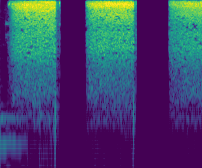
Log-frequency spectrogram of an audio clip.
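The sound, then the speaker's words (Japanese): Nipple pump suction sound effect: three bursts of bright, breathy hiss, each about half a second long and separated by short silent gaps, with the third burst still running at the end. “ニップルポンプ、両乳首に装着。左乳首、吸引。右乳首、吸引。”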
